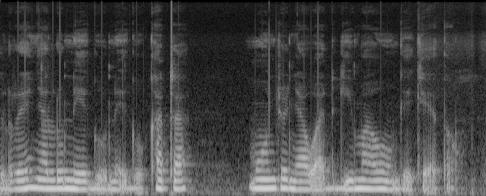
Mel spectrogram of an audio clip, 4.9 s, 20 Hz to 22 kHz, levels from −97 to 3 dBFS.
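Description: From 0.11 s to 4.85 s the speech carries word clock ticks: roughly every 70 ms, about seventy in all, one sample slips as the receiver's clock drifts around 300 ppm from the sender's. Their rigidly steady rhythm, despite uneven strength, sets them apart from random clicks or dropouts.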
